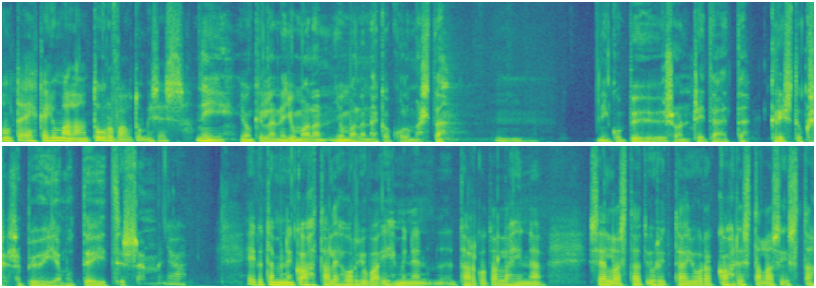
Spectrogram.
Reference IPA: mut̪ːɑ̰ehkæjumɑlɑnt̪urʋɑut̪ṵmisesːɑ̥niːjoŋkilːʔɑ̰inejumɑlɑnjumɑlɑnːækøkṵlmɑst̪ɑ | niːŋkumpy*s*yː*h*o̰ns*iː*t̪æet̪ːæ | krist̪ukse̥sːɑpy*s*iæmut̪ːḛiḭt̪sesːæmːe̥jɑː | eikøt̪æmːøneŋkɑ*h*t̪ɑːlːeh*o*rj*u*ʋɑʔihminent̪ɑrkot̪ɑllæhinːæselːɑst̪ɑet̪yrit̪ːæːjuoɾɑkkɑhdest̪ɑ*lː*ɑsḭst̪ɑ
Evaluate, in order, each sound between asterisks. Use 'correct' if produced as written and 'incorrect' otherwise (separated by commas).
incorrect, incorrect, incorrect, incorrect, correct, correct, correct, incorrect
